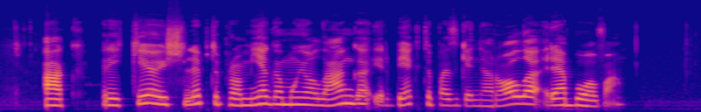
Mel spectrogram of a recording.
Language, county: Lithuanian, Kaunas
